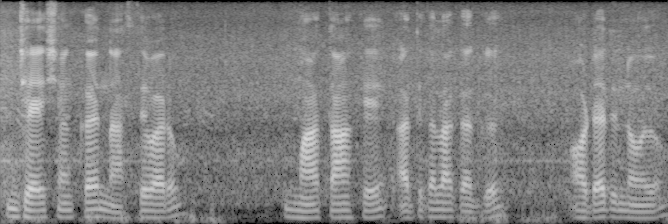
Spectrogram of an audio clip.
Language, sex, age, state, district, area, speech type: Sindhi, male, 30-45, Maharashtra, Thane, urban, spontaneous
